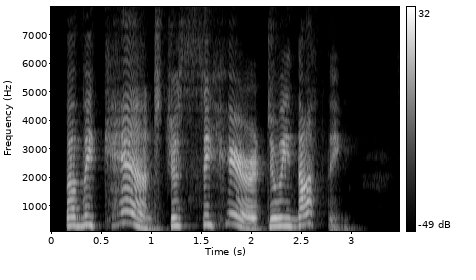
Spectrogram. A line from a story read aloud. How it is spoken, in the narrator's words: Sophie cried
